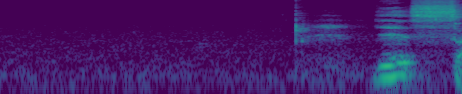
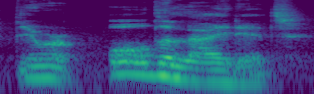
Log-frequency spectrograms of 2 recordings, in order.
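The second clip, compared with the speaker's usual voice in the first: plain reading voice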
